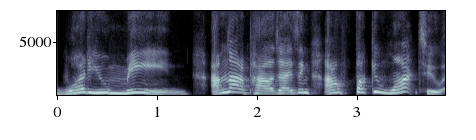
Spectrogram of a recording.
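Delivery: imitated screaming while crying. Retelling refusing to apologize when told to go do so, imitating screaming while crying. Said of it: "I'm on the phone screaming, crying".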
